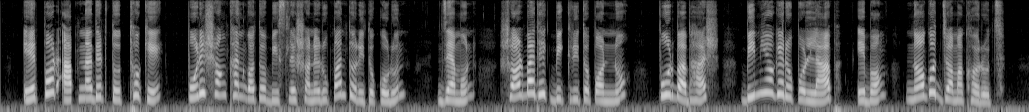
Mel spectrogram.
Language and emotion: Bengali, neutral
